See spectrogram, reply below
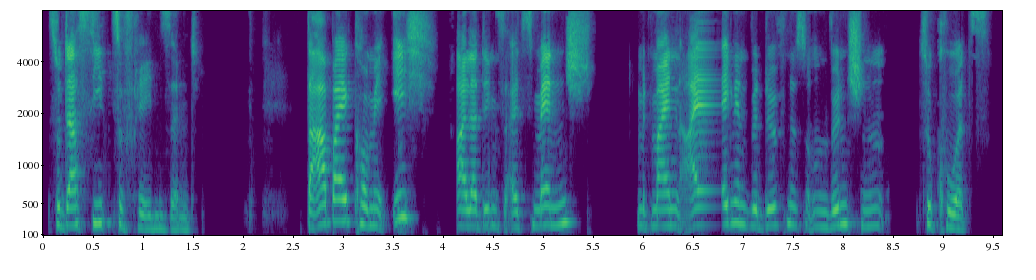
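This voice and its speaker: A woman, a student co-hosting a podcast, reading prepared text in an even manner. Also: mid-range voice, no room sound, studio quality. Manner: reads prepared text evenly. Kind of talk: scripted narration.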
